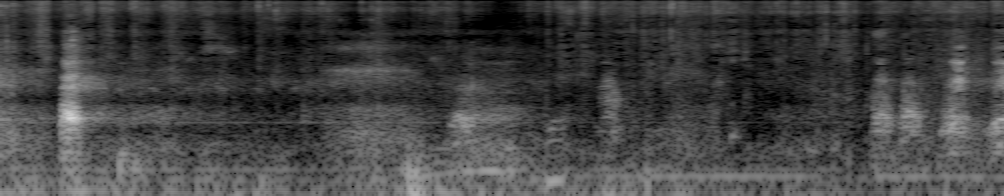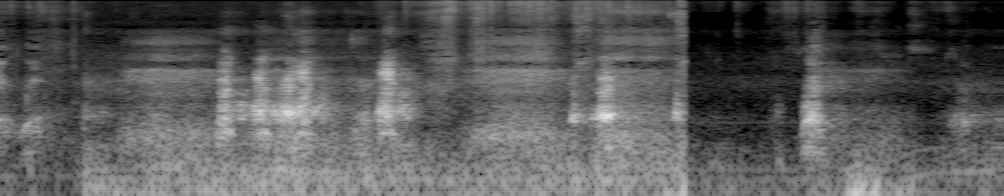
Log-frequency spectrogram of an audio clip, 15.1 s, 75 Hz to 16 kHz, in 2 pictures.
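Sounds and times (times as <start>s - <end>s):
puppies barking and yipping: 6.5s - 8.2s, 9.0s - 12.7s.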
